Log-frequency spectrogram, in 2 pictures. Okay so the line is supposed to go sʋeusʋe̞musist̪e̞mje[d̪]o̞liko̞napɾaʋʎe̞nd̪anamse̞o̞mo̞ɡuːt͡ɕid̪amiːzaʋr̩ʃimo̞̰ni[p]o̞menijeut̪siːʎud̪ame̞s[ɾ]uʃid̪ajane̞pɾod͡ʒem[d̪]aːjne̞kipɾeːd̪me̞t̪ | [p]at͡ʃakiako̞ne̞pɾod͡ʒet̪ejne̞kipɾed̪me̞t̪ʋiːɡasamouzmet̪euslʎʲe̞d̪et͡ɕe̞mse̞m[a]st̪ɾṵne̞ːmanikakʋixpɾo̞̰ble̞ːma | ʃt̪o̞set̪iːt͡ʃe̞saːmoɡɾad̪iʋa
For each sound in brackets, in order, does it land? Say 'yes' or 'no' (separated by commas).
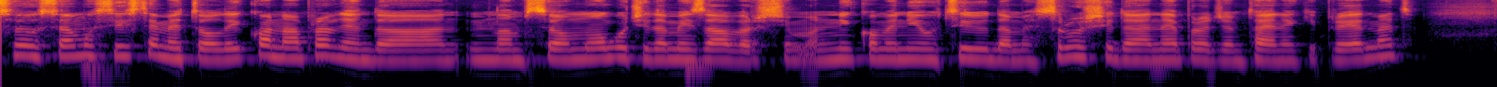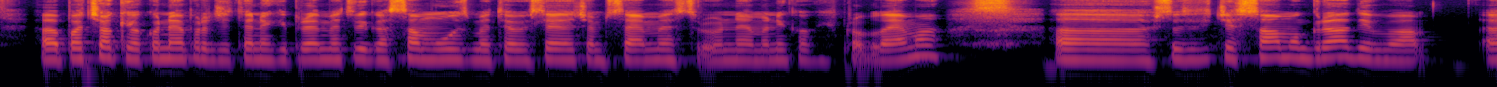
no, no, yes, no, yes, no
